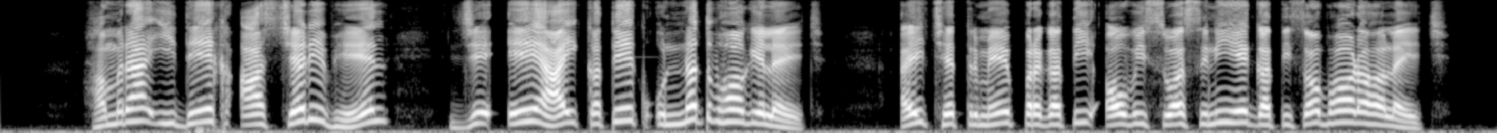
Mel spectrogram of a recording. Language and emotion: Maithili, surprised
